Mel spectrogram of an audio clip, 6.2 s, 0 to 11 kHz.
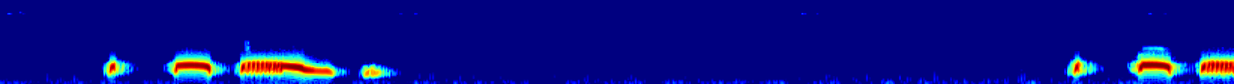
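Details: Male spotted dove cooing to draw in females and wild birds, 2020. A full phrase of a quick pip, a rounded coo, a long sliding croon and a soft low tail note, followed by the start of a second phrase. Otherwise quiet.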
